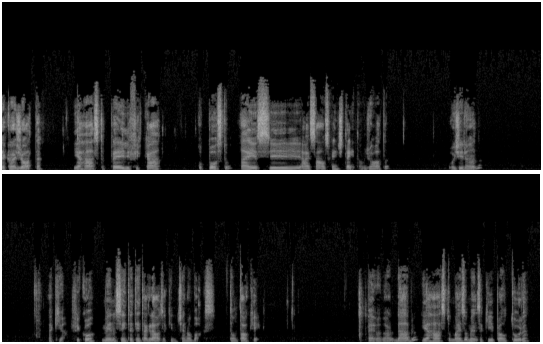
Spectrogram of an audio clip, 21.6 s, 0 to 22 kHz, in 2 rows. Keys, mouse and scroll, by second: 6.5-9.0 typing, 7.4 click, 13.4-14.1 typing, 17.9 w, 18.7-21.5 drag.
